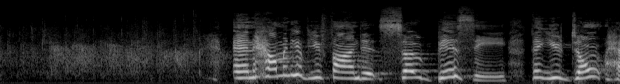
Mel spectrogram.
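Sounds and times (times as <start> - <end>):
audience clapping: 0.0 - 2.4
speech: 2.4 - 6.1.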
